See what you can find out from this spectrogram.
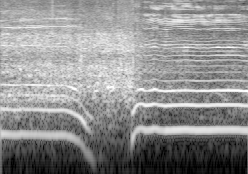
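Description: A crowd at a political event shouts a long, drawn-out "who," chanting "who are you?" rather than booing, the pitch sliding down and breaking off midway, then swelling back to a steady, loud chant over general crowd noise.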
